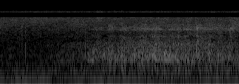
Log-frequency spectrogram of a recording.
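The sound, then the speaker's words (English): A steam train runs along the rails with a steady, low rumble and faint rhythmic clatter of the wheels, building slightly louder and staying continuous throughout, with no voices. “I think we've just time to catch our train at Paddington.”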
